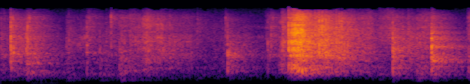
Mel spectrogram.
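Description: Long latex modelling balloon being twisted by hand, rubber rubbing and scraping against rubber in a few short bursts, the loudest about a second and a half in.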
